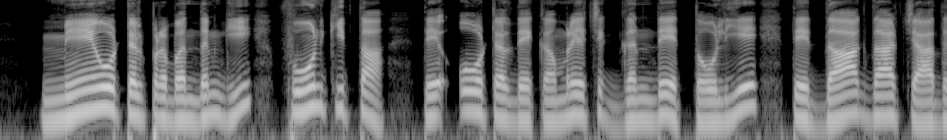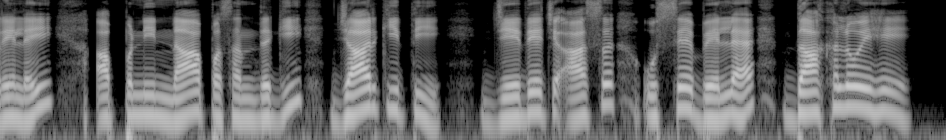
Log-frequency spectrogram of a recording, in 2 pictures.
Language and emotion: Dogri, disgusted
